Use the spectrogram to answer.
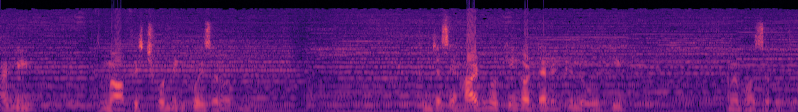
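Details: Adult man, acted scene; normal fluent speech.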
